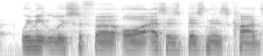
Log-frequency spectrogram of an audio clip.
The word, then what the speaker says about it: Lucifer: It's pronounced Lucifer.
